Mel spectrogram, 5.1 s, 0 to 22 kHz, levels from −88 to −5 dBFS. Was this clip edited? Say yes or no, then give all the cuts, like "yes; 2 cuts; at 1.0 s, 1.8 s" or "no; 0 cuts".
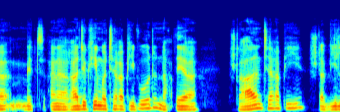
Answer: yes; 2 cuts; at 2.0 s, 2.6 s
